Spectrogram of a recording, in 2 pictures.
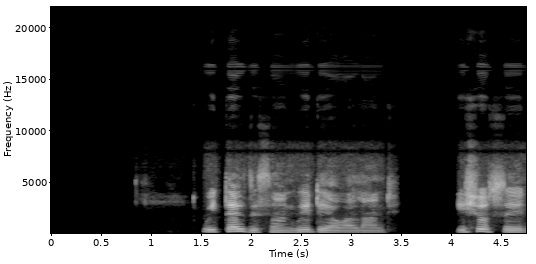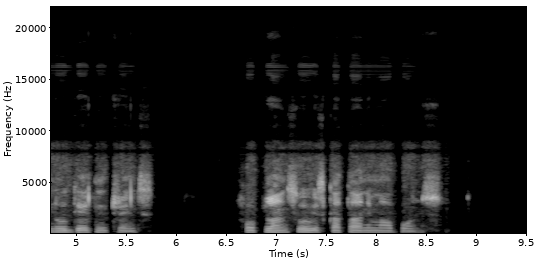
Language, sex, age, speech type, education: Nigerian Pidgin, female, 30-45, spontaneous, tertiary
